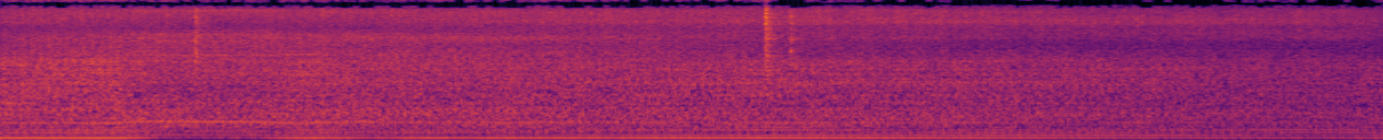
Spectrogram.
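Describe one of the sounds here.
Metal tracks clank and squeak over snow.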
